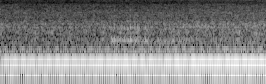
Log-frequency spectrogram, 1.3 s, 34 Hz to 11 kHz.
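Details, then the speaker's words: 2003 Honda CR-V (2nd generation) that cranked but wouldn't start or started then died, just after replacing the fuel pump relay: steady, even low hum with no knocks or misses; fixed, normal idle. "so it's an uh it's an easy fix I thought it's gonna be a big problem but uh boom the car just started"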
